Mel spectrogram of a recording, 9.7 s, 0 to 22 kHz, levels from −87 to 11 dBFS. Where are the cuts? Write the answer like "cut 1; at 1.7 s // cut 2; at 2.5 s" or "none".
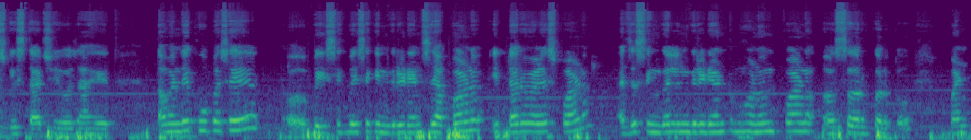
none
